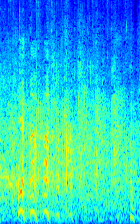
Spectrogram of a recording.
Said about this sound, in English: A new road doesn't often get applause, but this one does. That's really nice.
